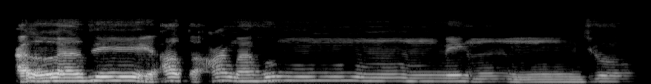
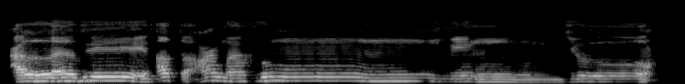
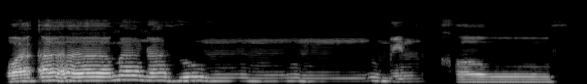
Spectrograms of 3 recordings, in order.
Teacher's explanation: Cara membacanya adalah memasukkan huruf mim ke dalam huruf mim disertai dengan suara gunnah. Gunnah ini artinya adalah dengung, ya, yaitu sekitar 2 ketukan atau harokat. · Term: idgham misli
